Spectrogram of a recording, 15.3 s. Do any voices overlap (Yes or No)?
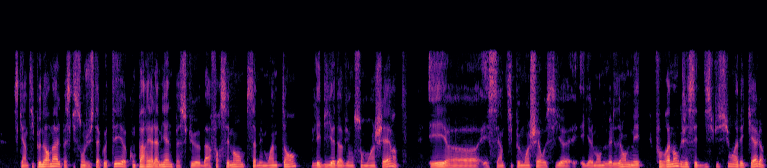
No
